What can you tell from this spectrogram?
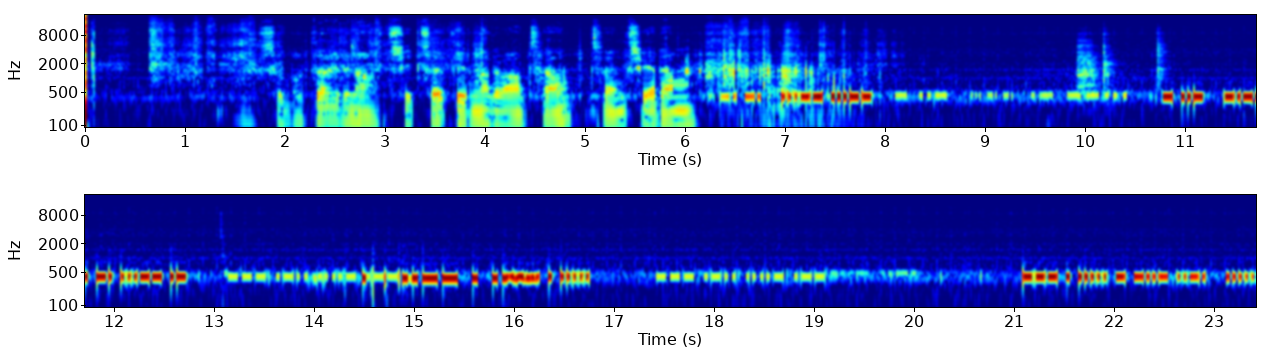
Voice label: QSO 15m; CQWWCW2025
